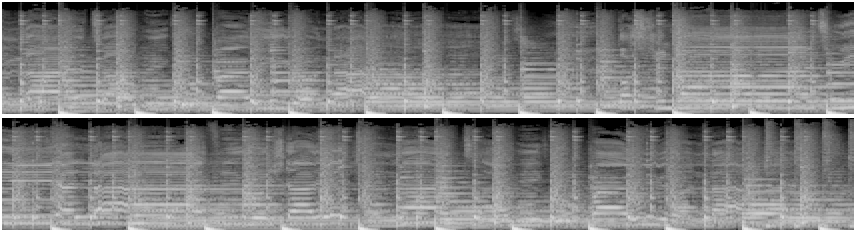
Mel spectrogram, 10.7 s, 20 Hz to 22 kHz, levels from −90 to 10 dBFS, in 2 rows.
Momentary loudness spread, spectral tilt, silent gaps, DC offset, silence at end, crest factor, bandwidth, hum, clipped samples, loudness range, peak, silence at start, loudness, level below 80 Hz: 3 LU; -4.5 dB/octave; none; under 0.1%; 0 s; 10 dB; 18 kHz; none; 1%; 1 LU; 0 dBFS; 0 s; -10 LUFS; -14 dBFS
